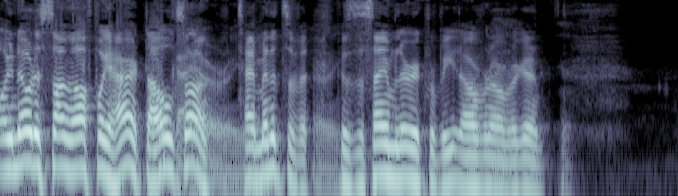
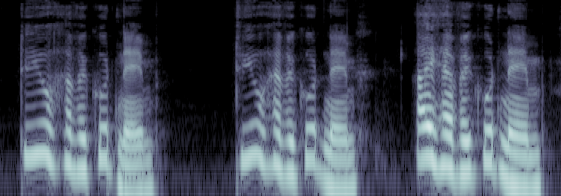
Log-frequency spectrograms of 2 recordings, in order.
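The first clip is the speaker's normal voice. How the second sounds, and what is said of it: Imitates another person's accent. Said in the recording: “I'm doing William Onabiar's accent ... I'm doing his accent”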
